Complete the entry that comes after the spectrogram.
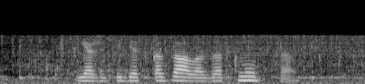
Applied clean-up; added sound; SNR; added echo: none; Toilet flush; 13 dB; none.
